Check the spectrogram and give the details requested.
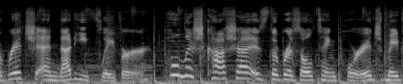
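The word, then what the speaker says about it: kasza: The Polish version of kasha is kasha, which is pronounced the same but spelled with a Z instead of an H.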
